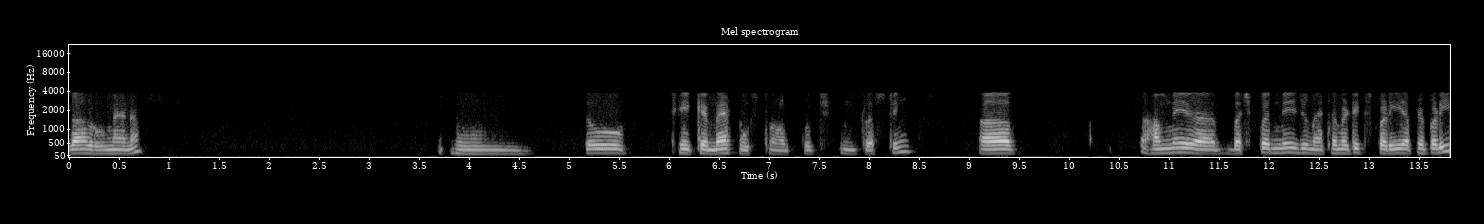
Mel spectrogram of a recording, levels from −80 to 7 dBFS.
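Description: No technical faults are audible.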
